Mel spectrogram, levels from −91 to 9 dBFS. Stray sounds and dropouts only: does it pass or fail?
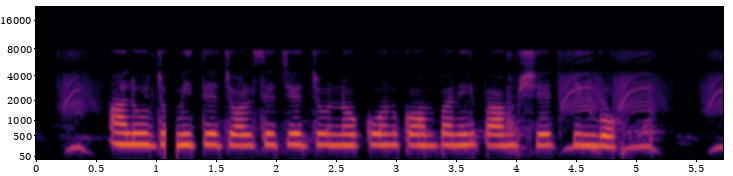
fail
